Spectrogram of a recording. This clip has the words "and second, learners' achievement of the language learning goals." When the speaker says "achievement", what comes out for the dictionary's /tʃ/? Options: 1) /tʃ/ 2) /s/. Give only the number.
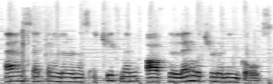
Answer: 1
